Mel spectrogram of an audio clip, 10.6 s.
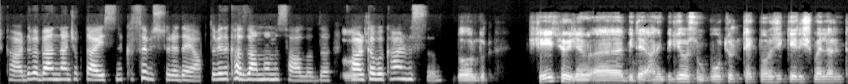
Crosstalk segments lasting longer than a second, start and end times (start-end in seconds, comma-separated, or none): none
